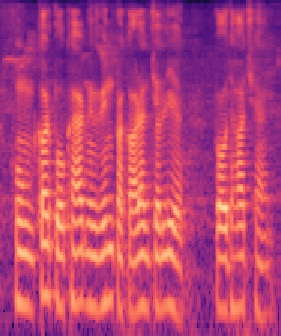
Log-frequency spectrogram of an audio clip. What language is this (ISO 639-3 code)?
mai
